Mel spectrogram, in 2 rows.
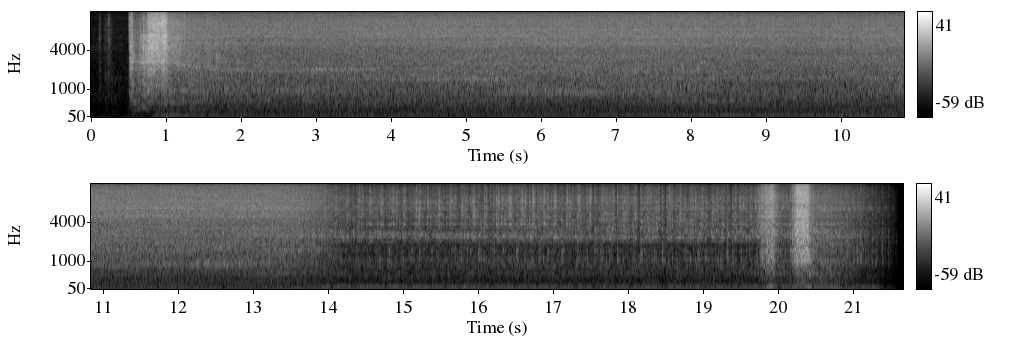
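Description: A 1970 Chevrolet Chevelle V8 cranks and catches, then settles into a steady rumbling idle for most of the run, its tone shifting partway through before a couple of brief sharp blips near the end.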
